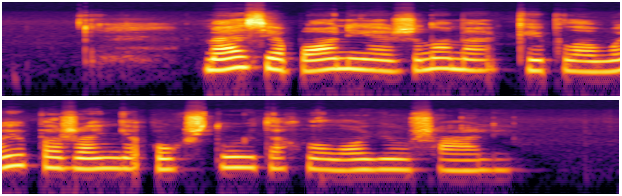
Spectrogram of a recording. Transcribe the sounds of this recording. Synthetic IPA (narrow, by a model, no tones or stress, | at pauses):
mʲæsjɑponʲijɑʒinomʲækɤjplˠɑβɤjpɑʒɘŋʲɡʲɘ̆ʔokʃt̪ujut̪ʲexnolˠoɡʲijuʃɑlʲi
